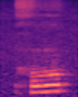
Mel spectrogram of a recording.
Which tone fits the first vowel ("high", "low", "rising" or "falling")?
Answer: rising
